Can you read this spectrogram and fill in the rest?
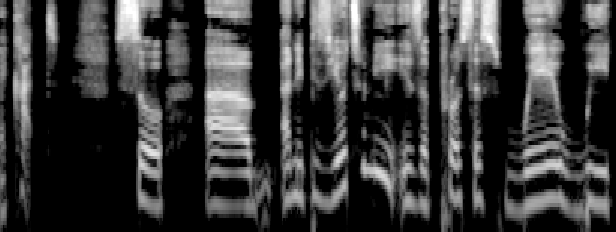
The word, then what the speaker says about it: episiotomy: Is it, and I might not even pronounce it correctly, an episiotomy? – Episiotomy, yes.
